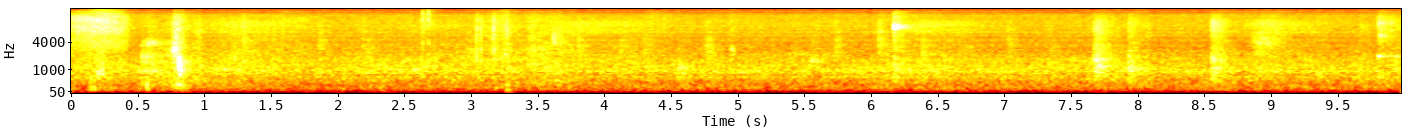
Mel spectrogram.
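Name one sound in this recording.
A plastic ruler slides and taps on paper.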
